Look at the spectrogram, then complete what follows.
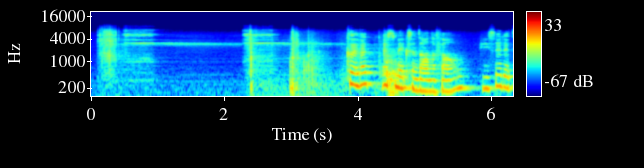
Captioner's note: telephone rings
